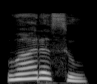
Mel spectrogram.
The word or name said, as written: ವಾರಸು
